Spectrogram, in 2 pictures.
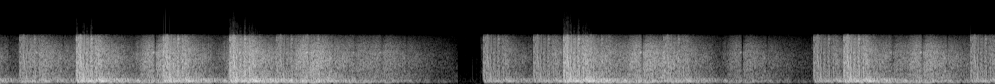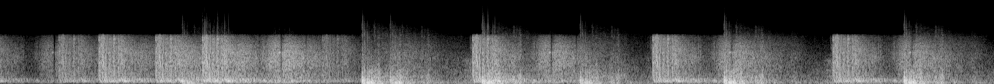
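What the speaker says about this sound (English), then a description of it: "The guns of the divisional artillery were joined by rocket fire." A barrage of German divisional artillery and rocket fire from the 24th Panzer Division in June 1942: dense, relentless rounds of booming thuds and sharp bangs, with a brief gap before the firing resumes.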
